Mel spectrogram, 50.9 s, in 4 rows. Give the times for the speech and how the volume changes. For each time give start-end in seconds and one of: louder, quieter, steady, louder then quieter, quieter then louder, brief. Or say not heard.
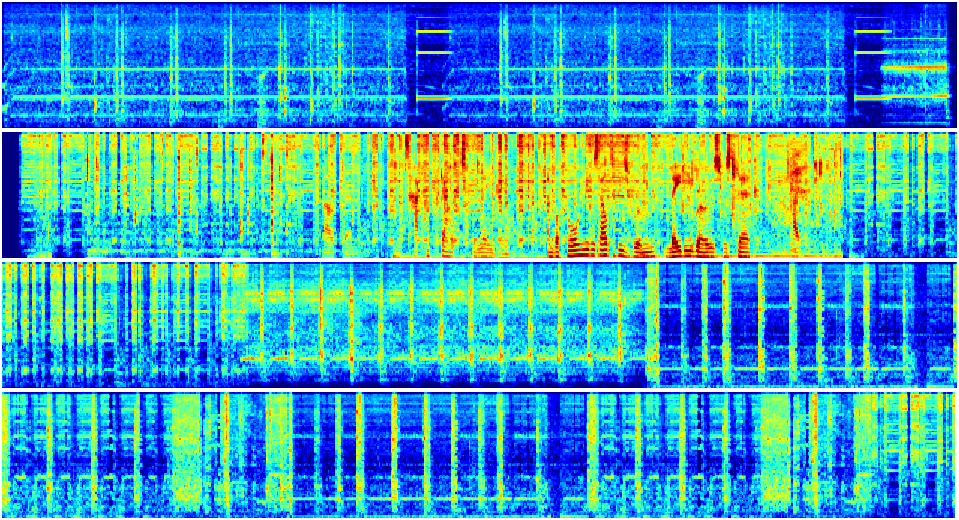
17.0-23.4 louder.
